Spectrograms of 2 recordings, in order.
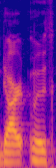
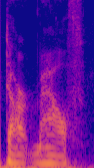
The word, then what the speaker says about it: Dartmouth: marine corps from westchester new york upon graduating dartmouth college cly survival way did i say it wrong dartmouth dartmouth dark mouth i didn't say no i didn't say dark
